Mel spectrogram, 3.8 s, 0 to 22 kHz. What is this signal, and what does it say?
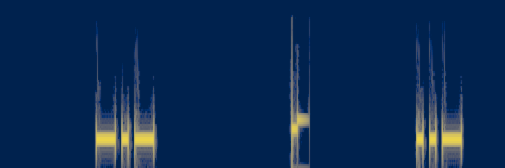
Morse code, heard as a keyed tone, about 25 wpm, 700 Hz. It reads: K U
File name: Single-Letter-Number-25wpm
